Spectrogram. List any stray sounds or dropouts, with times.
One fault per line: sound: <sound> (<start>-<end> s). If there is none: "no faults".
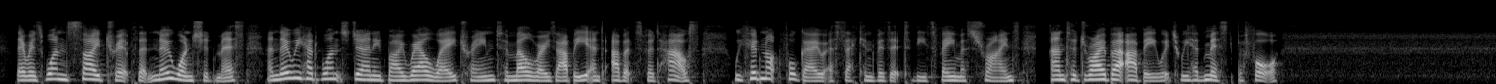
no faults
